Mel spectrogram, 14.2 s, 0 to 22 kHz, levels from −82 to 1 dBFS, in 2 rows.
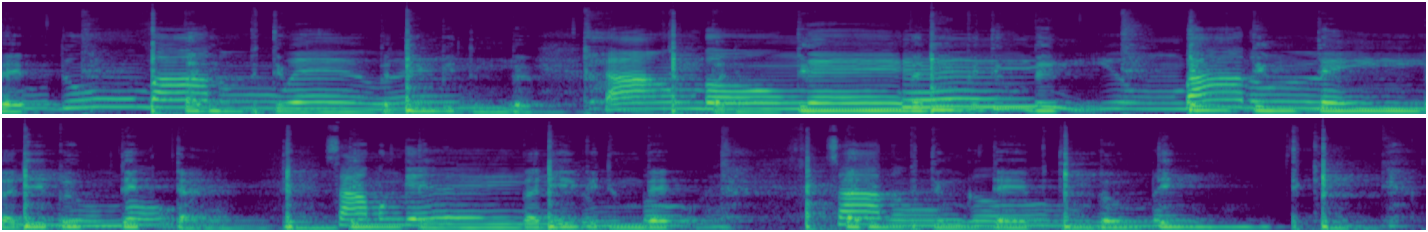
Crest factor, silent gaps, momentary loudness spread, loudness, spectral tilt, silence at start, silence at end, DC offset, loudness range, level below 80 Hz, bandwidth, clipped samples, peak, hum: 20 dB; none; 12 LU; -26 LUFS; -7 dB/octave; 0 s; 0.1 s; under 0.1%; 4 LU; -52 dBFS; 15 kHz; under 0.1%; -6 dBFS; none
